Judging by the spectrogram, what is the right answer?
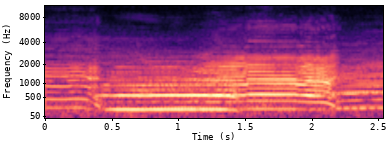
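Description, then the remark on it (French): Cows from herds in the pastures surrounding a church site moo loudly, a long low bellow that rises and falls, followed by another deep call, with no voices present. “Le site est littéralement positionné au milieu des pâturages et des troupeaux de vaches.”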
